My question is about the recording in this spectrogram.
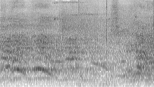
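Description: Spectators shouting at a live boxing bout, with short calls rising and falling in pitch in the first second, over dull thuds from the ring.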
